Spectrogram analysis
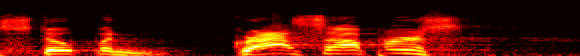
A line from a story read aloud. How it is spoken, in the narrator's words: He hollered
